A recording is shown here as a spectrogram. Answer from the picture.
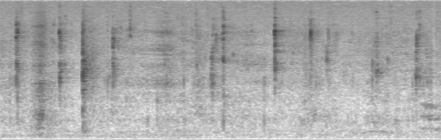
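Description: A person chewing and biting into a slice of pizza close to the microphone: irregular mouth clicks and smacks.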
